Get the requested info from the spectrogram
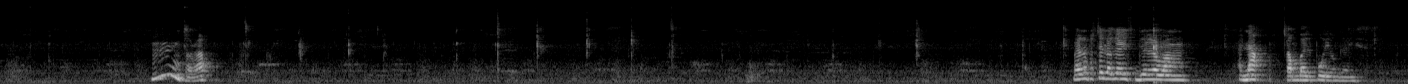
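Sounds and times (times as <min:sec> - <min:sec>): person chewing fries: 0:02.2 - 0:10.8.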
